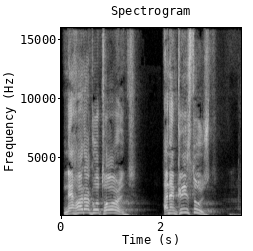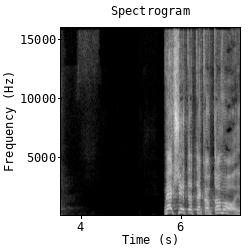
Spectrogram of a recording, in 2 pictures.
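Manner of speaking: exhorting preacher, voice pitched right up; impassioned preaching. Real, not acted. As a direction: drive the plea home from the pulpit. Preaches at full force.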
